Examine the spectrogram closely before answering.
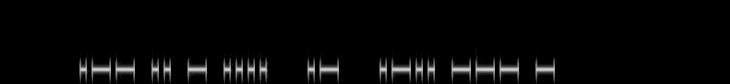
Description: Morse code, heard as a keyed tone, about 20 wpm, 700 Hz. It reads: WITH A LOT
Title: Build A Phrase - 4-Word Phrases - 20wpm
